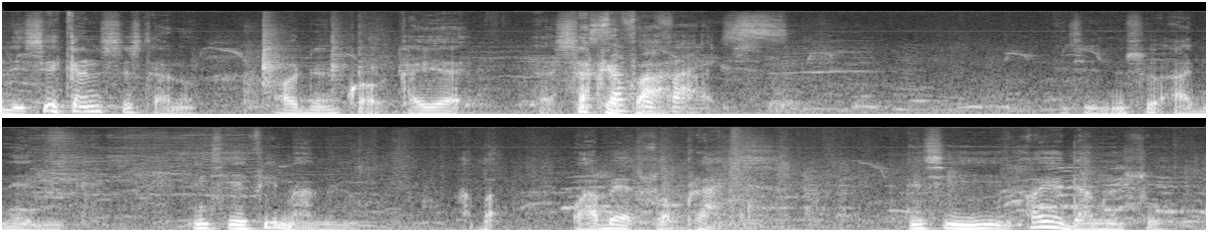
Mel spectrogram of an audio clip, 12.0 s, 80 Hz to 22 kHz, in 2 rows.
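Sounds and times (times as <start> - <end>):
chickens clucking: 0.0 - 12.0
man talking: 5.2 - 6.4, 7.0 - 9.9, 10.5 - 12.0.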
